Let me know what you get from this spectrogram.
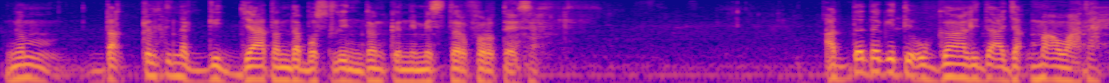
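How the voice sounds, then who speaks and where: A man's voice: fairly low pitch, animated, moderate pace, pauses often, a little mellow, a little hiss or hum, natural voice. A man acting in an Ilocano radio drama as a loyal, watchful henchman to powerful bosses. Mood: brooding.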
